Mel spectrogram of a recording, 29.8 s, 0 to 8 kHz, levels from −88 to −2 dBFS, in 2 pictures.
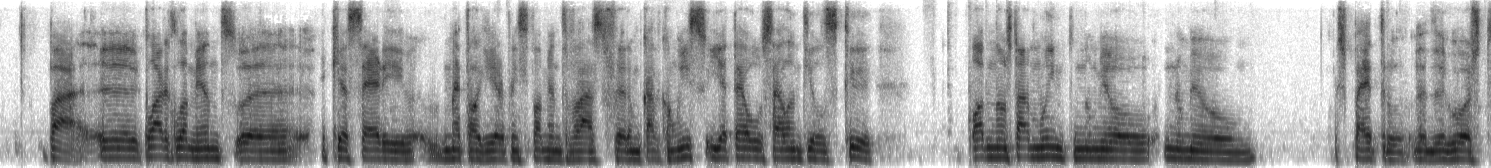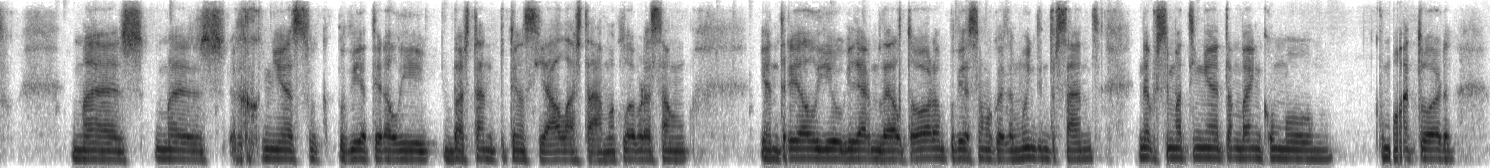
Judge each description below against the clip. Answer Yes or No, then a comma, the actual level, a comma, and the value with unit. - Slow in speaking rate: No, average, 140 wpm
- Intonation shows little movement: Yes, narrow, 2.0 semitones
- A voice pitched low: Yes, low, 110 Hz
